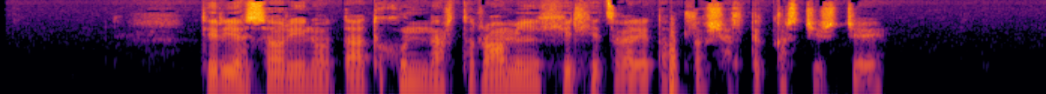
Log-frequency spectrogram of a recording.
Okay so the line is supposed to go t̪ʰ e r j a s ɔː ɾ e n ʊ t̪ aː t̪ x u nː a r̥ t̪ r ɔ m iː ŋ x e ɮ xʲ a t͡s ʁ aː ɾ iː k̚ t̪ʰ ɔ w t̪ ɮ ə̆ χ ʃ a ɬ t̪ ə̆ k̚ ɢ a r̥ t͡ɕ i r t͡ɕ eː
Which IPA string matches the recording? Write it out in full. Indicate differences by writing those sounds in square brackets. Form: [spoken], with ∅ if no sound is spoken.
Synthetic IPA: t̪ʰ e r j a s ɔː ɾ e n ʊ t̪ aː t̪ x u nː a r̥ t̪ r ɔ m iː ŋ x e ɮ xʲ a t͡s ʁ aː ɾ iː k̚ [t̪] ɔ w t̪ ɮ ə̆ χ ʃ a ɬ t̪ ə̆ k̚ ɢ a r̥ t͡ɕ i r t͡ɕ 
